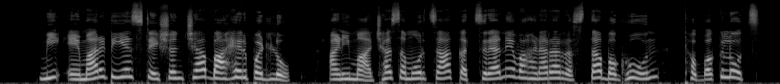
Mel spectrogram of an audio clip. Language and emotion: Marathi, disgusted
